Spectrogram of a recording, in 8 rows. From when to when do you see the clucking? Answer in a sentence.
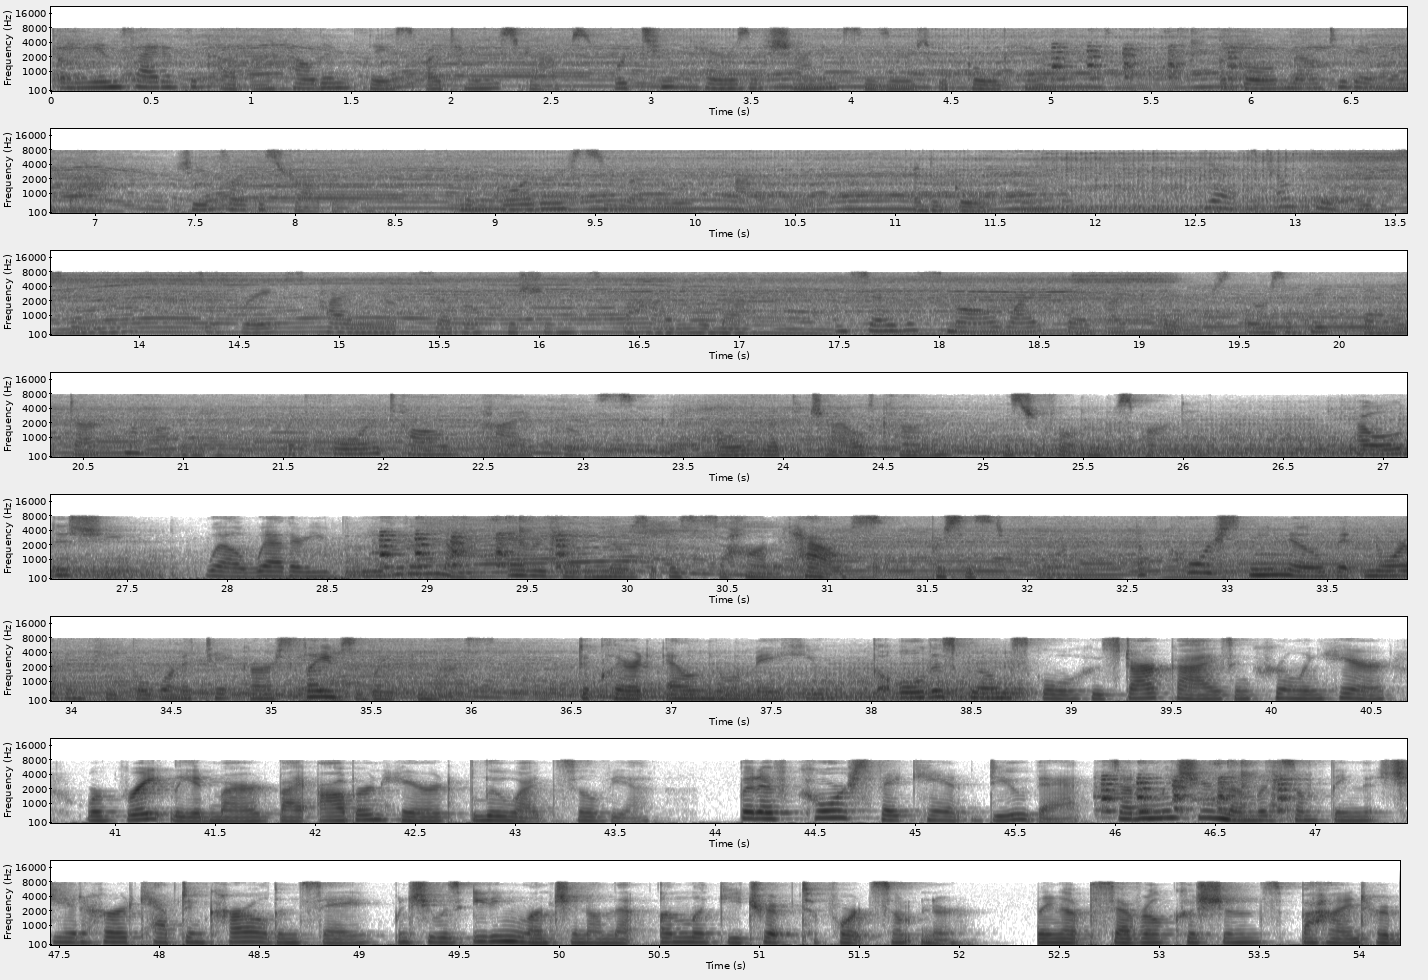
The clucking can be heard from 5.0 to 6.0 s, from 28.7 to 29.8 s and from 45.9 to 47.0 s.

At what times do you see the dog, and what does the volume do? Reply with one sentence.
You can't hear the dog here.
